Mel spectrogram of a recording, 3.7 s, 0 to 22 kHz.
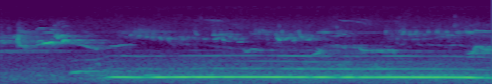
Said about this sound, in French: Nous sommes au cœur de la forêt de Valmaravel, au sud du Vercors, à plus de 1500 mètres d'altitude. La pénombre tombe doucement. Les oiseaux profitent des dernières lueurs du jour pour entamer leur chant du soir.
